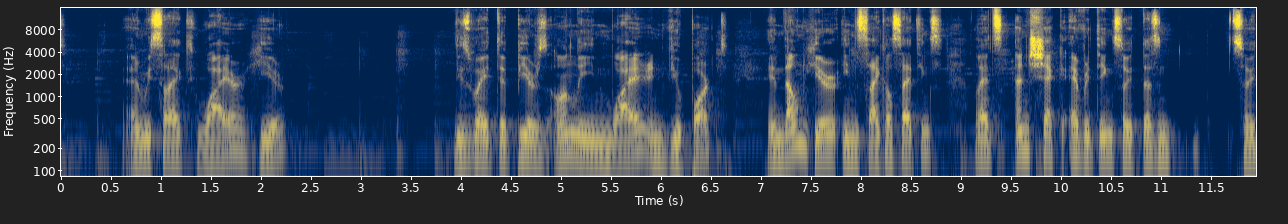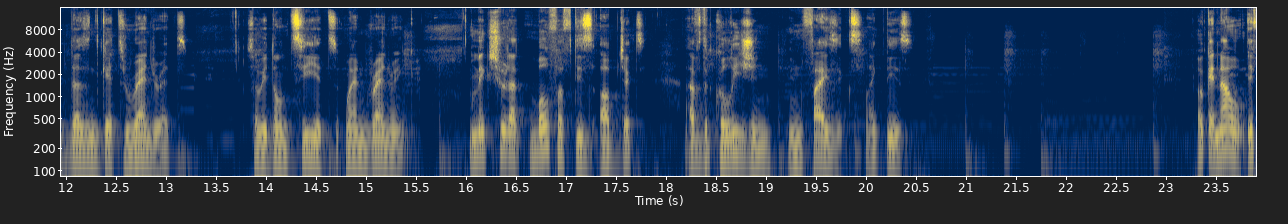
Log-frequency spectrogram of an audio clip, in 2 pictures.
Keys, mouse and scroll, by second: 0.8 drag, 1.1 drag, 9.1 middle click, 9.3-13.1 drag, 15.2-15.6 middle drag, 15.7 middle click.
